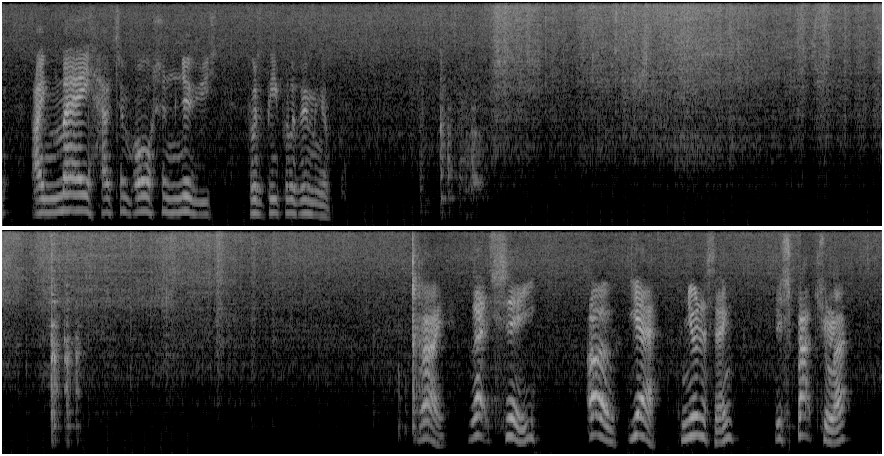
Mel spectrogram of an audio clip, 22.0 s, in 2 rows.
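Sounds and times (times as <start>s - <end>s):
burger patty sizzling in a pan: 0.0s - 22.0s.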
